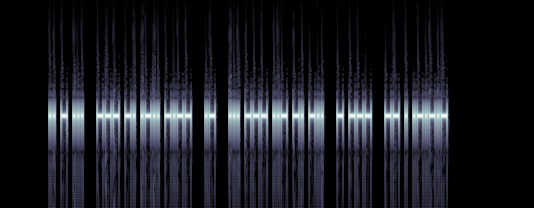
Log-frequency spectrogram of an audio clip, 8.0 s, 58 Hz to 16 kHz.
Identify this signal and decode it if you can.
Morse code, heard as a keyed tone, about 40 wpm, 700 Hz. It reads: ITS ONLY A SOUND TO ME.
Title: Sentences from Top 1000 Words - Review Part 1 - 40wpm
